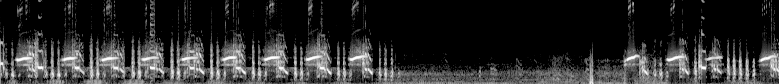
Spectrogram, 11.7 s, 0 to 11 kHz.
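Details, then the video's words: Four wild grey francolins (jangli teetar) giving loud, rhythmic harsh calls with rising whistled elements, about one phrase every half second for six seconds, then a quieter pause with a faint click before the calling resumes. "Wild Teetar Calling Sound HD | 4 Jangli Teetar Ki Aawaz | Grey Francolin Sound Effect"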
